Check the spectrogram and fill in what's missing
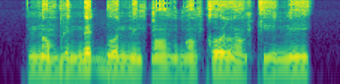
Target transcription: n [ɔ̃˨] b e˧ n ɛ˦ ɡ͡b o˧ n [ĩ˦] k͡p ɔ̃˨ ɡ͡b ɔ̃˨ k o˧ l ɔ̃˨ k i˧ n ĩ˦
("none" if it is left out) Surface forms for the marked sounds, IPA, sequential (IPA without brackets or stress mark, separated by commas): ɔ̃˧, ĩ˨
